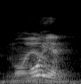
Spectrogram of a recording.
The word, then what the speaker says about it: mullion: Mullion.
